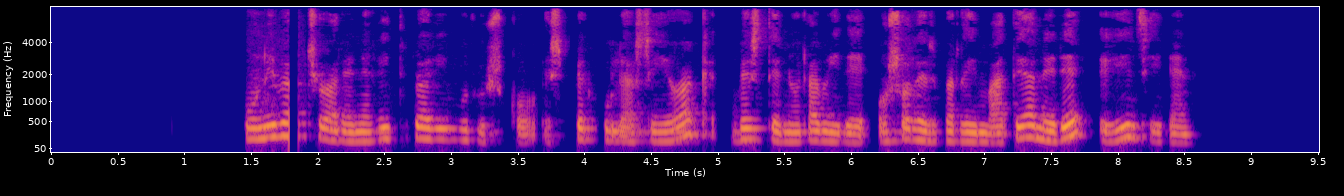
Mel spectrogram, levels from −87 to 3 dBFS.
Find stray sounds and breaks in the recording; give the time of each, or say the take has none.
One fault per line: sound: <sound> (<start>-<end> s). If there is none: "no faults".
sound: dropout (1.8-1.9 s)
